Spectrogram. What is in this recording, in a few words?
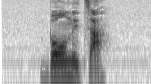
"bolnica", Macedonian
